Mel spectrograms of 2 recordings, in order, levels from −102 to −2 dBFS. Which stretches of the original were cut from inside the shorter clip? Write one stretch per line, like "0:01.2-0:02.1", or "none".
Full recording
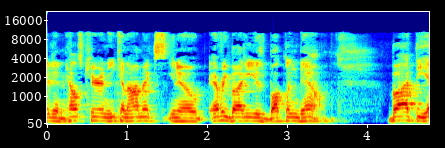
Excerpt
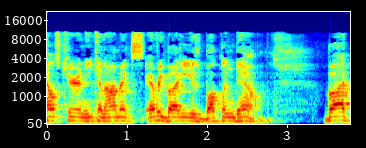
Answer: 0:01.4-0:01.9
